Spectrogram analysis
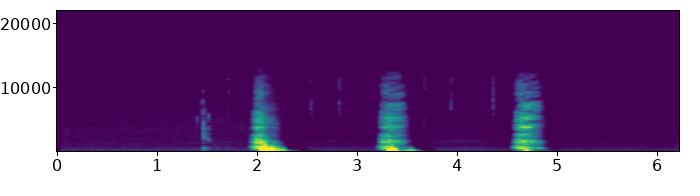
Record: exhalation_length: 6.2 s
exhalation_amplitude: 32720
exhalation_signal_mean_std_ratio: 0.23
survey_phase: beta (2021-08-13 to 2022-03-07)
age: 18-44
gender: Female
wearing_mask: 'No'
symptom_none: true
smoker_status: Ex-smoker
respiratory_condition_asthma: false
respiratory_condition_other: false
recruitment_source: REACT
submission_delay: 2 days
covid_test_result: Negative
covid_test_method: RT-qPCR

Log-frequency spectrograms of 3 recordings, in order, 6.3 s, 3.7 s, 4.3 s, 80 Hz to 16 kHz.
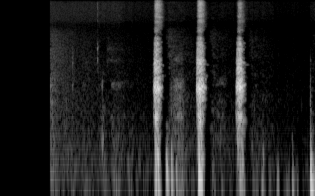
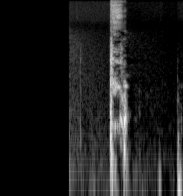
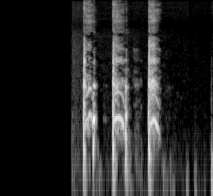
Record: exhalation_length: 6.3 s
exhalation_amplitude: 16150
exhalation_signal_mean_std_ratio: 0.22
cough_length: 3.7 s
cough_amplitude: 27490
cough_signal_mean_std_ratio: 0.2
three_cough_length: 4.3 s
three_cough_amplitude: 28436
three_cough_signal_mean_std_ratio: 0.29
survey_phase: alpha (2021-03-01 to 2021-08-12)
age: 18-44
gender: Female
wearing_mask: 'No'
symptom_none: true
smoker_status: Ex-smoker
respiratory_condition_asthma: false
respiratory_condition_other: false
recruitment_source: REACT
submission_delay: 1 day
covid_test_result: Negative
covid_test_method: RT-qPCR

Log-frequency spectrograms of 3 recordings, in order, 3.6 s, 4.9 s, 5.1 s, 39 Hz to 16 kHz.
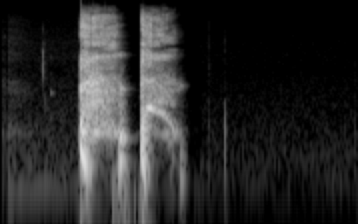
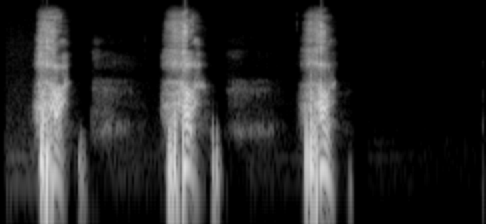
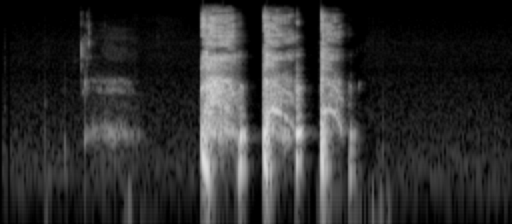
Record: cough_length: 3.6 s
cough_amplitude: 32753
cough_signal_mean_std_ratio: 0.32
exhalation_length: 4.9 s
exhalation_amplitude: 32768
exhalation_signal_mean_std_ratio: 0.28
three_cough_length: 5.1 s
three_cough_amplitude: 28217
three_cough_signal_mean_std_ratio: 0.33
survey_phase: beta (2021-08-13 to 2022-03-07)
age: 18-44
gender: Male
wearing_mask: 'No'
symptom_cough_any: true
symptom_runny_or_blocked_nose: true
symptom_change_to_sense_of_smell_or_taste: true
smoker_status: Never smoked
respiratory_condition_asthma: false
respiratory_condition_other: false
recruitment_source: Test and Trace
submission_delay: 2 days
covid_test_result: Positive
covid_test_method: RT-qPCR
covid_ct_value: 20.0
covid_ct_gene: ORF1ab gene
covid_ct_mean: 23.3
covid_viral_load: 22000 copies/ml
covid_viral_load_category: Low viral load (10K-1M copies/ml)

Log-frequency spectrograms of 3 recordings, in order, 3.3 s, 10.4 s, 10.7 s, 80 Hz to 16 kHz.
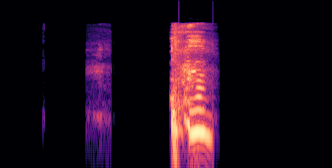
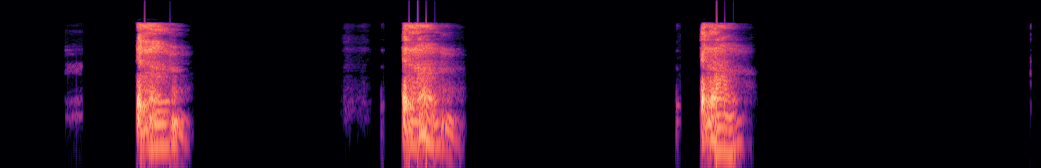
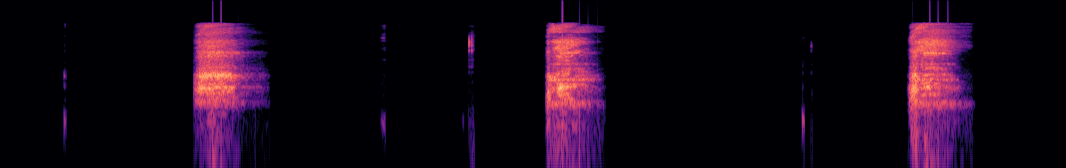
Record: cough_length: 3.3 s
cough_amplitude: 27006
cough_signal_mean_std_ratio: 0.27
three_cough_length: 10.4 s
three_cough_amplitude: 28660
three_cough_signal_mean_std_ratio: 0.24
exhalation_length: 10.7 s
exhalation_amplitude: 11598
exhalation_signal_mean_std_ratio: 0.26
survey_phase: beta (2021-08-13 to 2022-03-07)
age: 45-64
gender: Female
wearing_mask: 'No'
symptom_none: true
smoker_status: Ex-smoker
respiratory_condition_asthma: false
respiratory_condition_other: false
recruitment_source: REACT
submission_delay: 1 day
covid_test_result: Negative
covid_test_method: RT-qPCR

